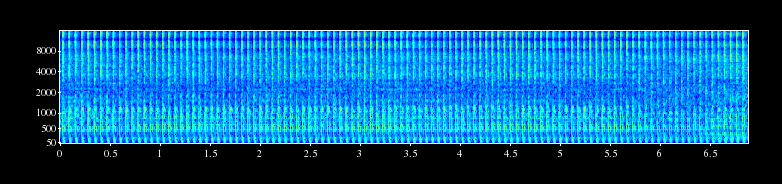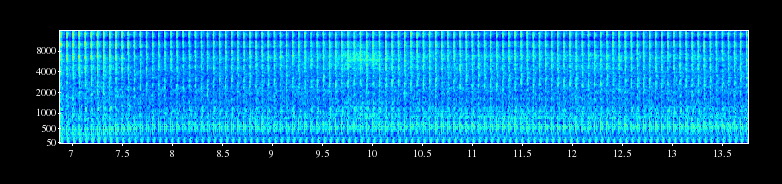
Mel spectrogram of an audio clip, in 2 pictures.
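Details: Bush Hog HD12 tractor single-cylinder engine, after freeing a stuck-open exhaust valve with Kroil, cleaning varnish from the carb, and fitting a new fuel filter and battery: chugs evenly at a steady idle with no knocks or misses. It may smoke while the Kroil burns off.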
